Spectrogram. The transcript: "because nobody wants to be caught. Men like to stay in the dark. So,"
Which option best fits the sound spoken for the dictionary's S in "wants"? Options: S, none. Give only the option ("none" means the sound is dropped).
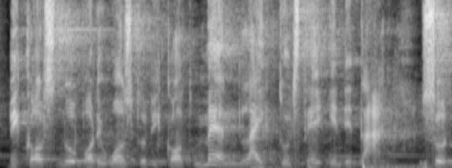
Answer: S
